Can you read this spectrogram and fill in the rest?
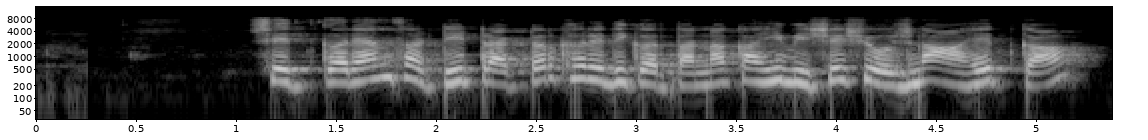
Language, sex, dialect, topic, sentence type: Marathi, female, Standard Marathi, agriculture, statement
